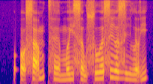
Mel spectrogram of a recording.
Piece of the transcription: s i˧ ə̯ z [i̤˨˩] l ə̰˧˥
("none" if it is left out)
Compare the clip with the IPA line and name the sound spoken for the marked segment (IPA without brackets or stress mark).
i̤˨˩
